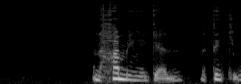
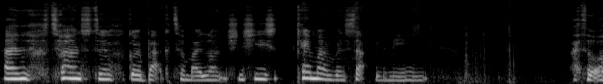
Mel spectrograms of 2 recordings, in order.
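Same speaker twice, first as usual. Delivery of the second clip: usual speaking voice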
